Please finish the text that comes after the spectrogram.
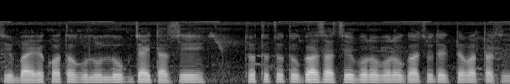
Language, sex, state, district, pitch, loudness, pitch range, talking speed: Bengali, male, Tripura, Unakoti, 110 Hz, -19 LUFS, 105-110 Hz, 165 wpm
